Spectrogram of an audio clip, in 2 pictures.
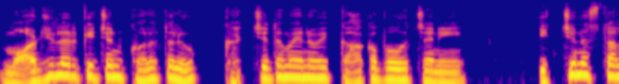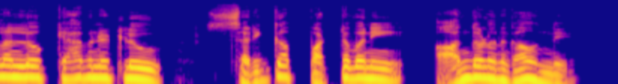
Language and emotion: Telugu, fearful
